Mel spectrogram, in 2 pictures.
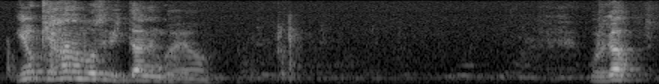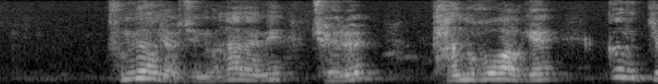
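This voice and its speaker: Casual man preaching, fairly high voice. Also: far from the mic. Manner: casual and conversational, slang and English words mixed in. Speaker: pastor. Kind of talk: sermon.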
